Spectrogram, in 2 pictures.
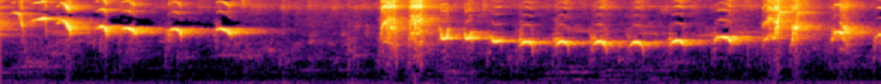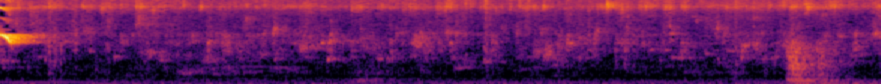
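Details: Greater green leafbird lure song for trapping, six seconds of rapid sharp chips and long descending whistled phrases, then near silence with a faint rustle at the end.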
